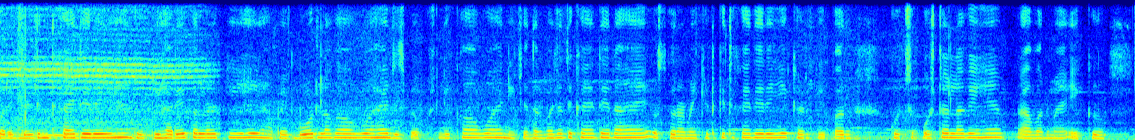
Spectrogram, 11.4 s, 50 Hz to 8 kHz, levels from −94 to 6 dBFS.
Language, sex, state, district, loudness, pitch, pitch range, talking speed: Hindi, female, West Bengal, Purulia, -25 LUFS, 215 Hz, 195-220 Hz, 255 wpm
